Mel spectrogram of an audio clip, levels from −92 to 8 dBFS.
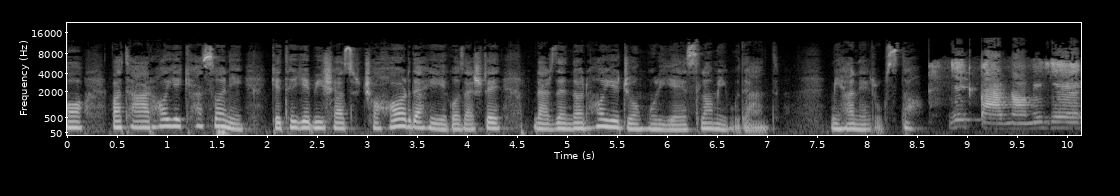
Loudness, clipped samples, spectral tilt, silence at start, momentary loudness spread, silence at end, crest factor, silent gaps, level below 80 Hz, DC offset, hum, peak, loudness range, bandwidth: -22 LUFS; under 0.1%; -4 dB/octave; 0 s; 9 LU; 0 s; 18 dB; none; -46 dBFS; under 0.1%; none; -4 dBFS; 5 LU; 13.5 kHz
